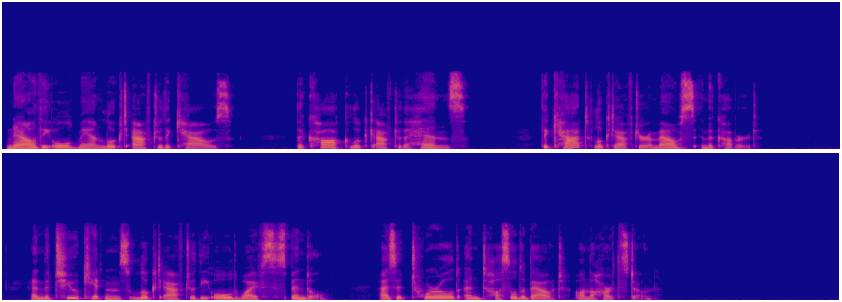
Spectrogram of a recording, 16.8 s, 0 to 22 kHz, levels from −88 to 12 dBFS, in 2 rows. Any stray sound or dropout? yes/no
no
